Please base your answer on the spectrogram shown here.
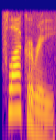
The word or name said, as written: flackery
